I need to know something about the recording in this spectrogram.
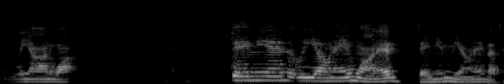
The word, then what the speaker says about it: Damien Leone: Damien Leone, that's how you say his name, the creator, the master of this movie.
